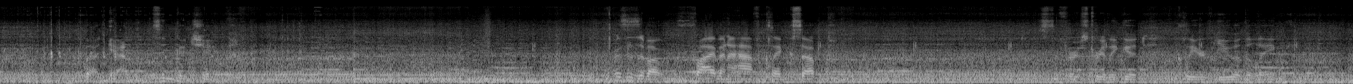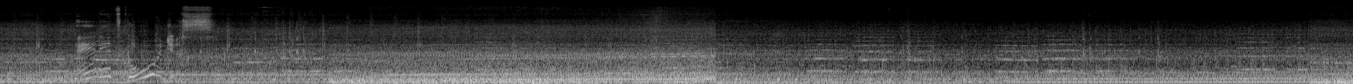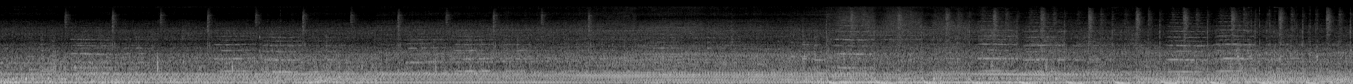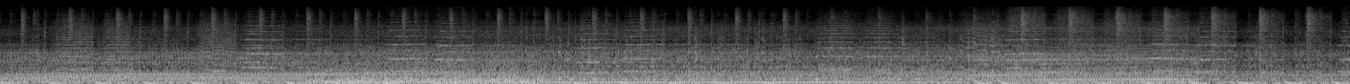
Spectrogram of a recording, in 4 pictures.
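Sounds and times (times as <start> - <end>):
motorcycle engine running: 0.0 - 54.0
tyres on gravel road: 0.0 - 54.0
background music with quick beat: 35.2 - 54.0.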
